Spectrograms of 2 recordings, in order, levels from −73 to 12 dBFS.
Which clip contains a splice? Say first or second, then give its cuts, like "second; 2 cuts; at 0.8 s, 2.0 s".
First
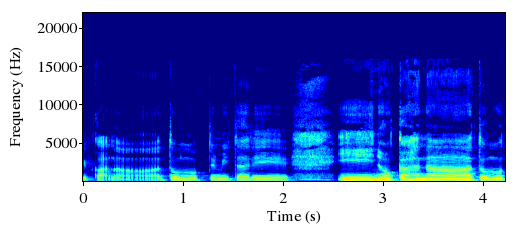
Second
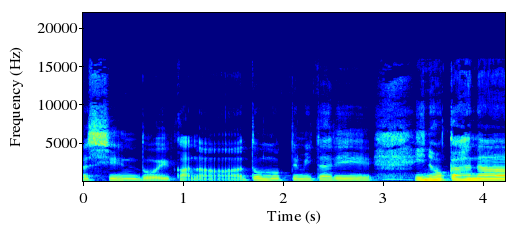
second; 1 cut; at 3.3 s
